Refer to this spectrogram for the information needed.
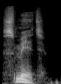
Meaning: to dare, to make bold, to be so bold as to
- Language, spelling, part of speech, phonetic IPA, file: Russian, сметь, verb, [smʲetʲ], Ru-сметь.ogg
